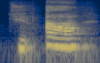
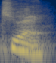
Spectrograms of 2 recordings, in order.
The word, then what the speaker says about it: tu as: It has to be clearly j'ai and not je. Tu as and not tu es.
